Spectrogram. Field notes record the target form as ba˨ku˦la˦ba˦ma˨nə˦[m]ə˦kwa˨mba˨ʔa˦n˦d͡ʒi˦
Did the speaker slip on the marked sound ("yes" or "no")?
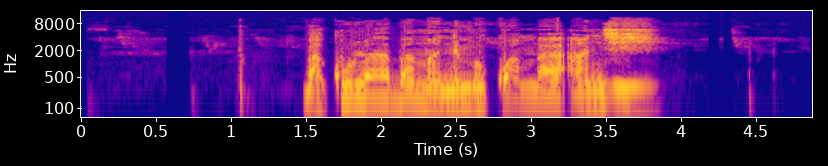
no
